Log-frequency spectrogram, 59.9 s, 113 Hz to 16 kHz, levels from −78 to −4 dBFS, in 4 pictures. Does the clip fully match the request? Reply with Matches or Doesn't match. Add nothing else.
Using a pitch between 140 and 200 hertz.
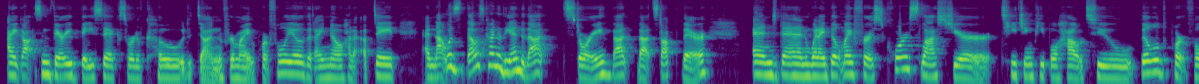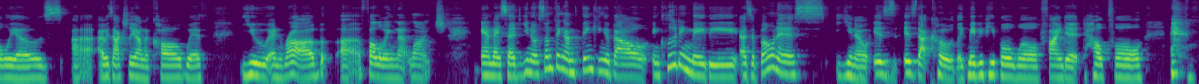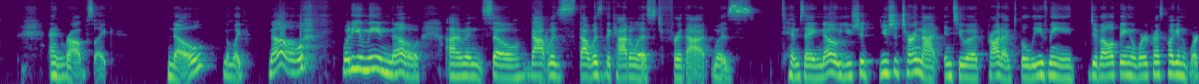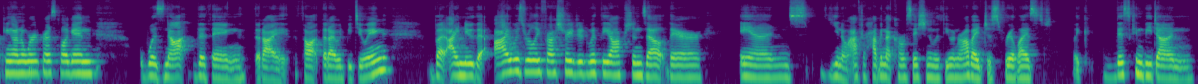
Matches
